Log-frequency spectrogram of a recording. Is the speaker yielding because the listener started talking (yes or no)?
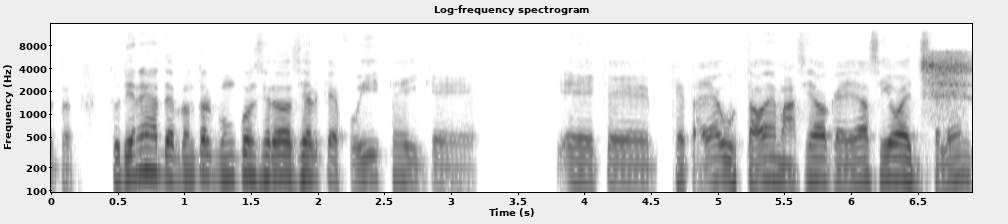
yes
